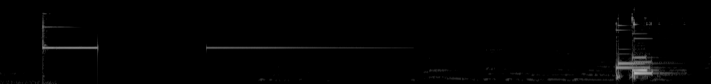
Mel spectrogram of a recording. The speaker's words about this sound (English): And you're going to start your day with text messages, notifications coming in.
